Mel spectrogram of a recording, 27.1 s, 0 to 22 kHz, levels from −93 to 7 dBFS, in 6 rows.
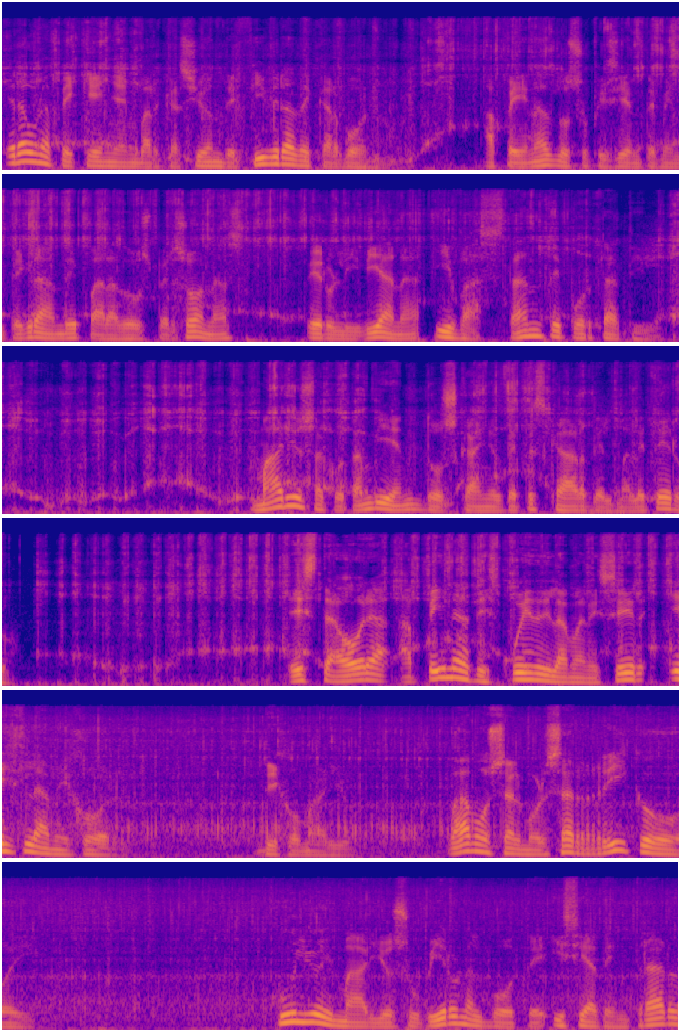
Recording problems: household noises; noticeable; throughout; 15 dB below the speech
abrupt cut into speech; at the end

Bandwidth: 14.5 kHz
